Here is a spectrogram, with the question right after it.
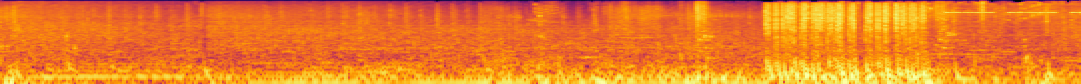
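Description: Gunfire in the roguelike first-person shooter VOID//BREAKER, a steady stream of rapid shots over dense game sound, swelling to a louder burst near the end.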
